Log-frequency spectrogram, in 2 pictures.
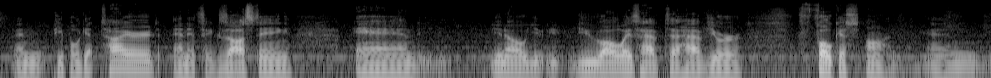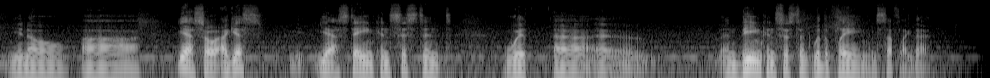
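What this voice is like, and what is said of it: French Canadian accent. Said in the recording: “he's got a very sexy accent ... French Canadian”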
